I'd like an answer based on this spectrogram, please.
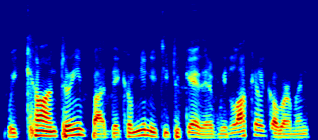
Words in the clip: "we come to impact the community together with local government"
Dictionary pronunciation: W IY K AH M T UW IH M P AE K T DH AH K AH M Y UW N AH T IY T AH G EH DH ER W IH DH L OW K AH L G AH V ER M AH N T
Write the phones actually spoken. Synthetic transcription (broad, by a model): W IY K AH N T UW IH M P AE T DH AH K AH M Y UW N AH T IY T AH G EH DH ER W IH DH L OW K AH L G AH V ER M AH N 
